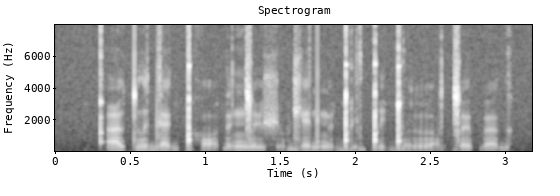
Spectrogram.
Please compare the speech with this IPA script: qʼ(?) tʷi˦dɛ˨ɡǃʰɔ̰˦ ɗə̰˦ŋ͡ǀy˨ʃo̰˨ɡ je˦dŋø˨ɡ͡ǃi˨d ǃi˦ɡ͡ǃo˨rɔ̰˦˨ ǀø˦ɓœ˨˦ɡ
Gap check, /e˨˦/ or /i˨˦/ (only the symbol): e˨˦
